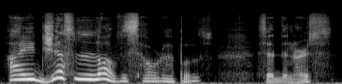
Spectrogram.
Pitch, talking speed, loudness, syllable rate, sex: 165 Hz, 140 wpm, -15 LUFS, 3.6 syllables/s, male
